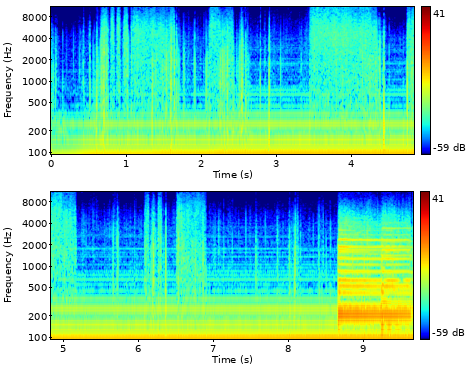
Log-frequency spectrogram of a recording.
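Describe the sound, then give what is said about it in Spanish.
A record player needle is lowered onto a vinyl record, bringing steady surface crackle, hiss and a low hum with scattered pops, and faint tones coming in near the end. “Voy a bajar la aguja, ¡ay, me encanta!”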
